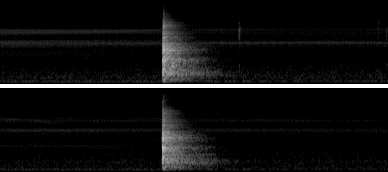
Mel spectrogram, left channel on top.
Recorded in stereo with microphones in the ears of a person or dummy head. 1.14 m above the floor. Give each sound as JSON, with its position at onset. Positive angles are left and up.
{"t": 1.6, "sound": "a clap", "side_deg": -45, "distance_m": 3.0}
